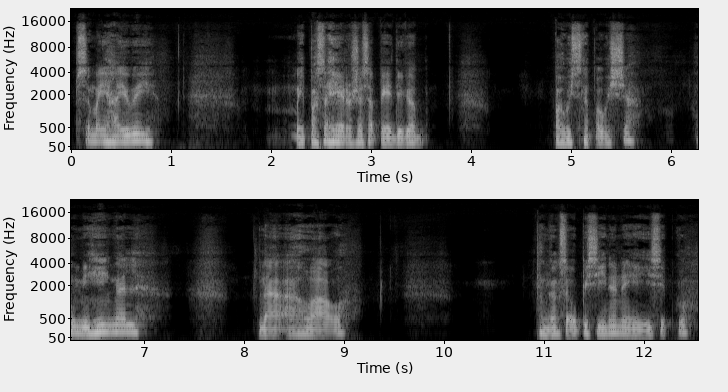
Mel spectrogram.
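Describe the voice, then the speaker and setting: A man's voice: sits high, steady tone, moderate pace, pauses often, fairly bright tone. A young man with a Filipino accent acting in a radio drama as a brooding, resentful elder brother. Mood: sad, pitying. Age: young adult. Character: brooding, resentful young older brother, torn over father.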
